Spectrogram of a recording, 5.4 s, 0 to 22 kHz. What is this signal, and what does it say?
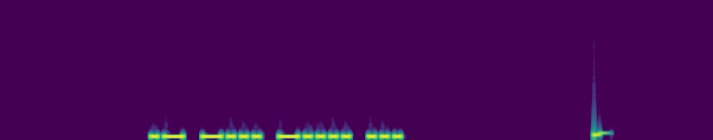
Morse code, heard as a keyed tone, about 25 wpm, 700 Hz. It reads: AB6S
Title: USA Call Signs - 4 Characters - 4x Character Spacing - 25wpm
